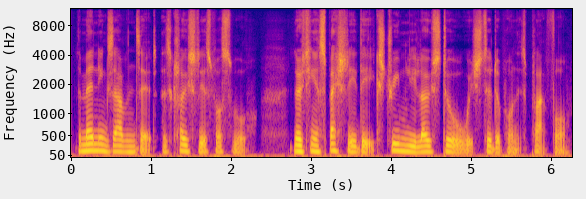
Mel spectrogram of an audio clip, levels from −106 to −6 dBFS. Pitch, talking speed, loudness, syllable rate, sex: 135 Hz, 180 wpm, -19 LUFS, 6.2 syllables/s, male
